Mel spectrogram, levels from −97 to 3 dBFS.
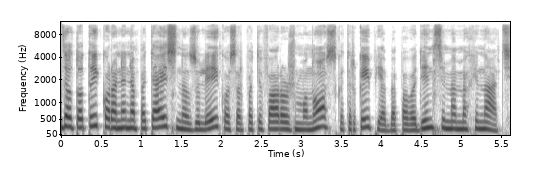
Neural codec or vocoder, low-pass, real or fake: vocoder, 24 kHz, 100 mel bands, Vocos; 10.8 kHz; fake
